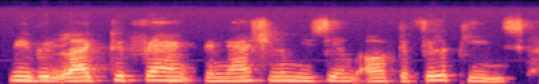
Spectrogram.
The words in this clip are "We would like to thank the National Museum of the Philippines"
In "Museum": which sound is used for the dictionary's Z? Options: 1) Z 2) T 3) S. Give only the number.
1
